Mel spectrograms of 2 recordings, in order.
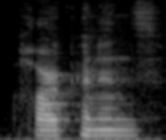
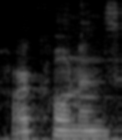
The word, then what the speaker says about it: Harkonnen: found on planet arrakis so the harkonnens harkonnens there's a couple different pronunciations but the harkins are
